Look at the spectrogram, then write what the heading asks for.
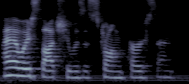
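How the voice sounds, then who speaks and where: A woman's voice: medium pitch, steady tone, fast, bright, forceful tone, faint music behind, close to an everyday voice. A woman acting a caring but firm young woman in a radio play script reading. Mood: tender, reflective.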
